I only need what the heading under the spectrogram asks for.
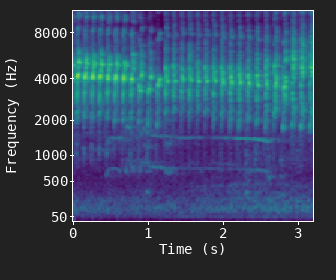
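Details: A female lovebird delivers nonstop konslet chatter, high, harsh, rapidly repeated notes at about three per second, steady throughout with faint background hum.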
